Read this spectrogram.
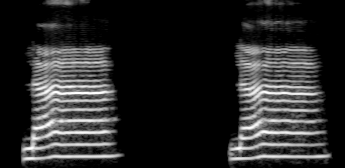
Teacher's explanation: Now lam carries a fatha, that means this is an alif madya. Okay, so lam needs to be prolonged for 2 seconds.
